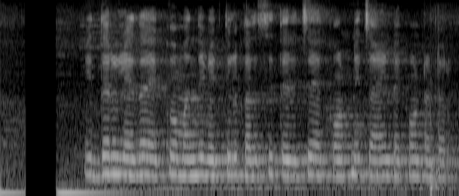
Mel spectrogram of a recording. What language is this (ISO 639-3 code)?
tel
